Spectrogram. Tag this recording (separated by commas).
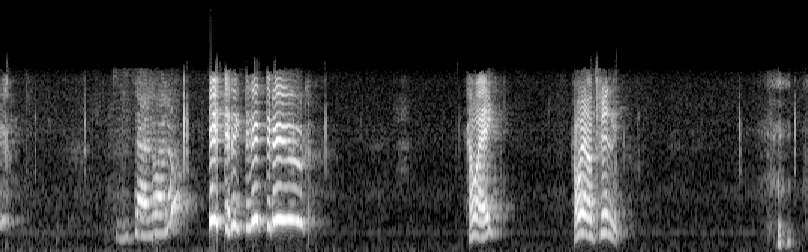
Speech, Bird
